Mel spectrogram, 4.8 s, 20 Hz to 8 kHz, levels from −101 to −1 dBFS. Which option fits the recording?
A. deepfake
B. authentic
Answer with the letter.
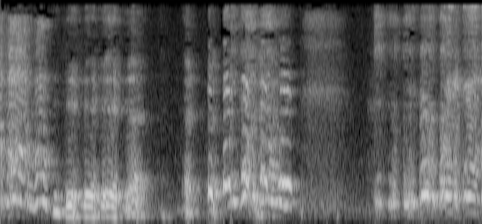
A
